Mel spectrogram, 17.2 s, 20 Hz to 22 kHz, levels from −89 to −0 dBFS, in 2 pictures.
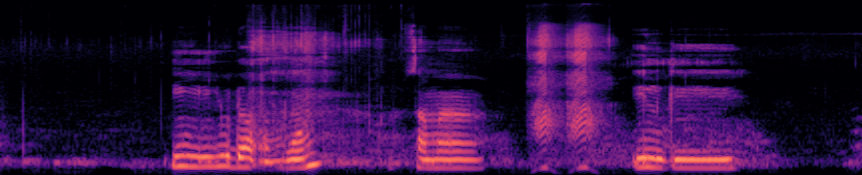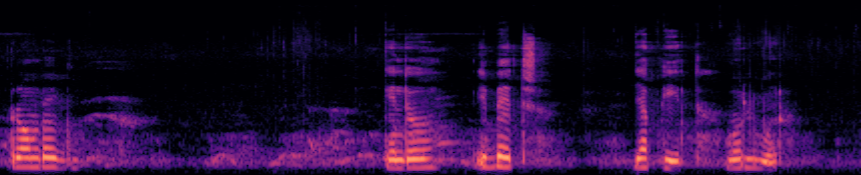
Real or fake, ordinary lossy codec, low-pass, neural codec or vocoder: fake; none; 19.8 kHz; vocoder, 48 kHz, 128 mel bands, Vocos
